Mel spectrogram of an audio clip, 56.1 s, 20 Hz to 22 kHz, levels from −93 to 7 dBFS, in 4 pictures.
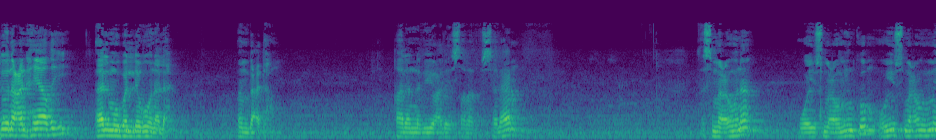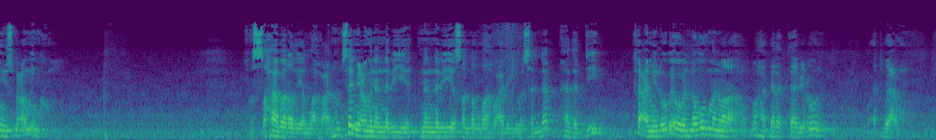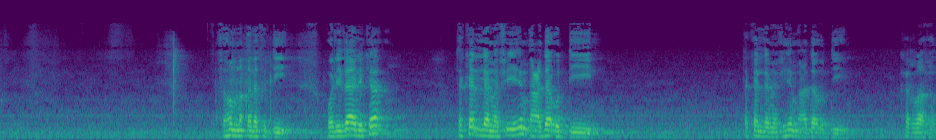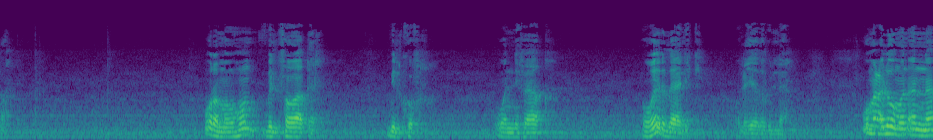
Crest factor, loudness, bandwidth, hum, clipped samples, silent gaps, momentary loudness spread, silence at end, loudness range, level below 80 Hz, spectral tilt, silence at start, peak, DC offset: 20 dB; -24 LUFS; 11.5 kHz; none; under 0.1%; none; 22 LU; 0 s; 11 LU; -62 dBFS; -6 dB/octave; 0 s; -4 dBFS; under 0.1%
